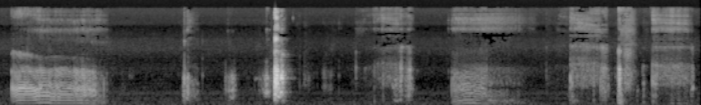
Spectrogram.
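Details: Peter, a pet puppy, prompted to say "mom" indoors, gives two drawn-out wavering growl-moans, separated by soft taps, rustles and a sharp click in the quiet room.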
